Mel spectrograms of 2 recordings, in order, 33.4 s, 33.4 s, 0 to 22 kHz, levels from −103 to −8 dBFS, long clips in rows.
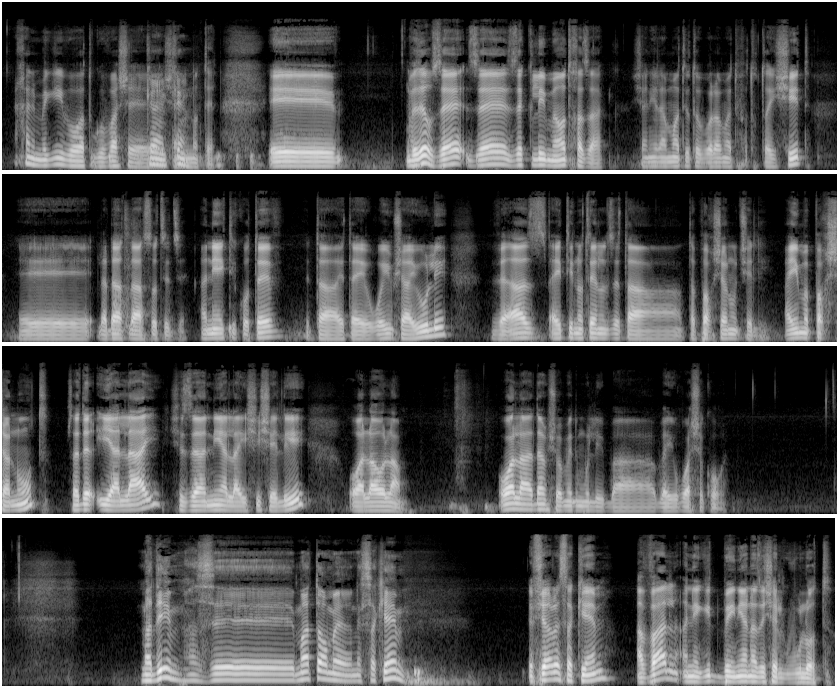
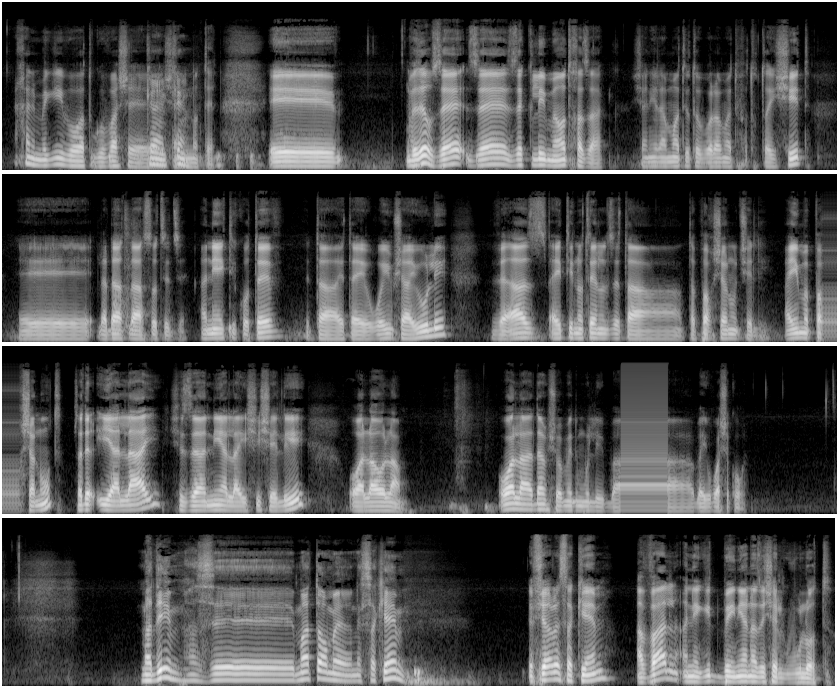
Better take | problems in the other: first | audio freezing; at 17 s and at 23 s

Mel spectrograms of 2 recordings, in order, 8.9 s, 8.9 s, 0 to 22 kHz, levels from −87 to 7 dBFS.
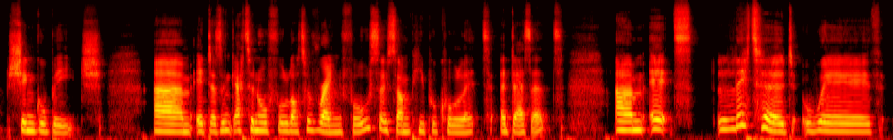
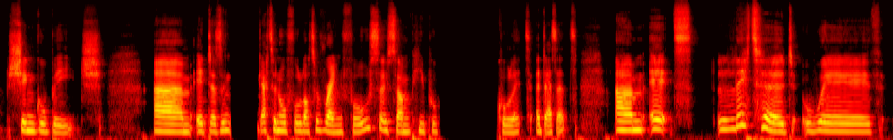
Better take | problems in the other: first | audio freezing; at 2.5 s and at 4.5 s for 0.5 s

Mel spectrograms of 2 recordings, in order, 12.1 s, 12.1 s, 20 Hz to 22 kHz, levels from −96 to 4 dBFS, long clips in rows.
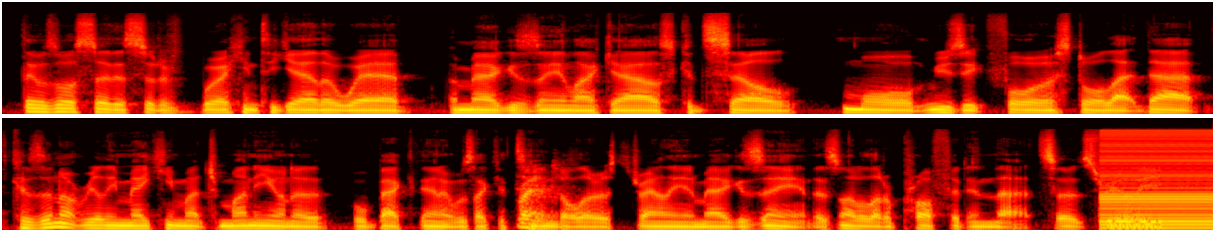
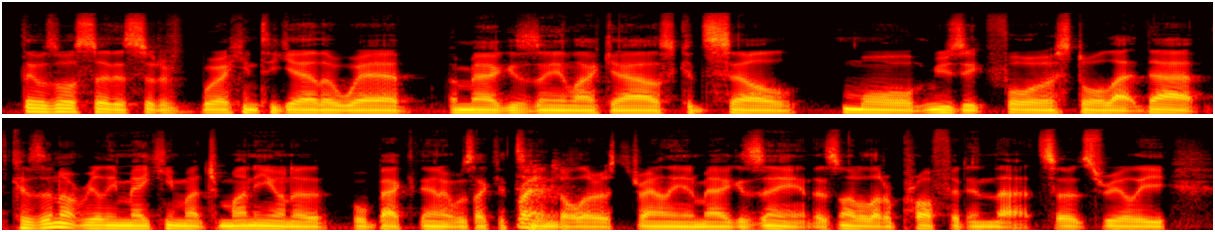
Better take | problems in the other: second | alarm; loud; at 12 s; peak 5 dB above the speech

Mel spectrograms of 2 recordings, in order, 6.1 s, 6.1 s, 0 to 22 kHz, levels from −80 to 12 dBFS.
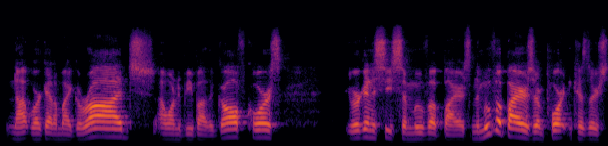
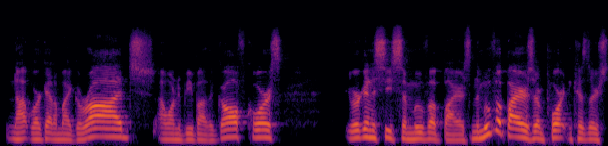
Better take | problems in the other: second | thin; very; fading below 400 Hz

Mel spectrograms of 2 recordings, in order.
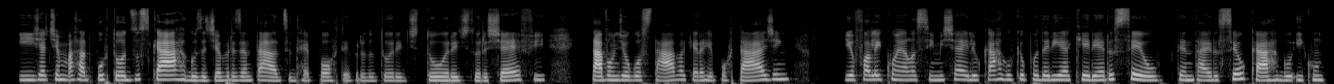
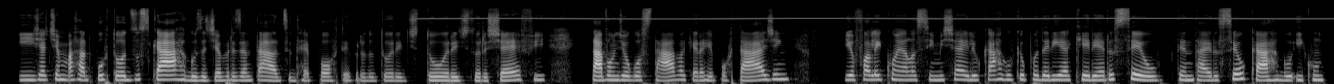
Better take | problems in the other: first | high-pitched whine; noticeable; from 4 s on; 8.5 kHz, 15 dB below the speech

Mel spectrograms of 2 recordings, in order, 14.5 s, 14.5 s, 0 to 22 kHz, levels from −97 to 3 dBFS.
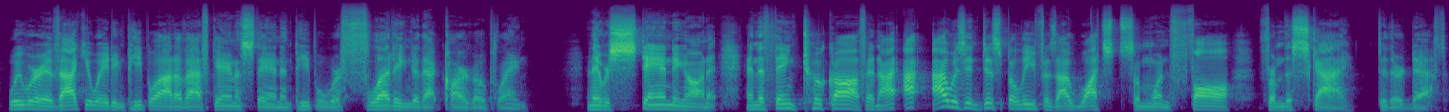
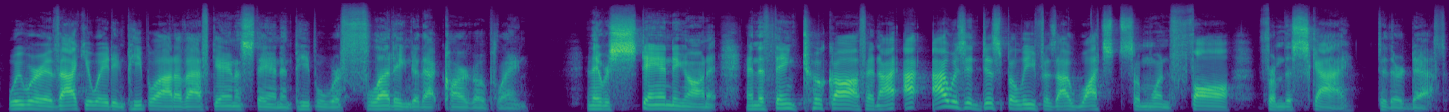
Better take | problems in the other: neither | thin; somewhat; fading below 700 Hz; the same in both

